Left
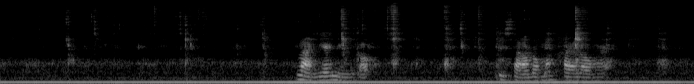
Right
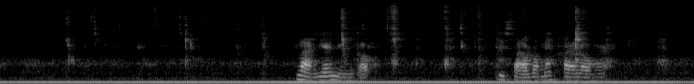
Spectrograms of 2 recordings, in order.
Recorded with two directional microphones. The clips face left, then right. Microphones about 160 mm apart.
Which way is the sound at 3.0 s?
20° right (ahead or behind).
